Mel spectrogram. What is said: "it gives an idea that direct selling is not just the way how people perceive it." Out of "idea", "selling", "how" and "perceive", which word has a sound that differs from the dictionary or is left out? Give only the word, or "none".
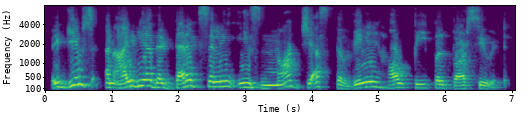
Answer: perceive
